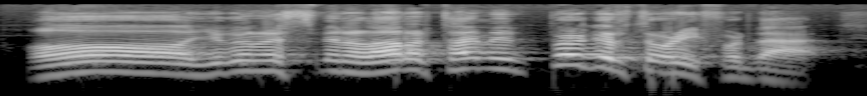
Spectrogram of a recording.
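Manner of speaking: loud, high-pitched Irish exclamation; rich Irish accent. Retold or imitated. Preacher quoting an old Irishman from a movie, rich Irish accent. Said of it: "in this rich Irish accent says".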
